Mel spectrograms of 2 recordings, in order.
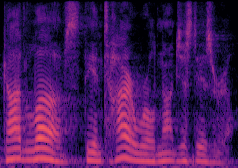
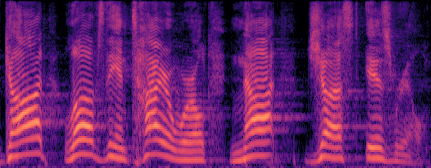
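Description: First: Dropped low and quiet, almost confiding; soft. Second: Slow, weighted stress on the entire world; preacher pressing the point home; emphatic. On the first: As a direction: say it gently under the breath. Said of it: "Nick, Nick". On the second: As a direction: lean hard on every word. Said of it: "what he is saying to Nicodemus". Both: Real, not acted.

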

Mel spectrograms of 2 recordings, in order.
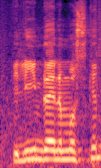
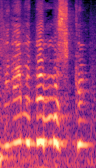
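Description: First: Said in the usual way. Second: Very high squeaky gushing voice; squeaky fan voice. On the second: Acted. Gamer gushing over a teammate's muscles in a squeaky voice.

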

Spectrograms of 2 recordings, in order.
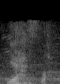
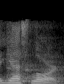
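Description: First: Said in the usual way. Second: Called out. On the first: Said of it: "Come on, practice again". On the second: Shown as a demonstration.

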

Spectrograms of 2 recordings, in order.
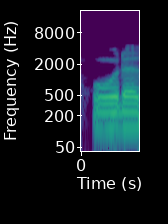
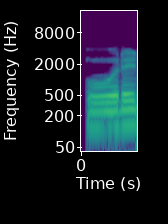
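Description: First: ਓਰੈ ending in open ai. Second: ਓਰੇ ending in long e; closed e ending. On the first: Teacher modelling it for students, ਓਰੈ with final ai. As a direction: open the last vowel of ਓਰੈ to ai. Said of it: "ਓਰੈ ਦਲਾਵਾਂ ਦੇ ਨਾਲ". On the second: Teacher showing students the mistake, ਓਰੇ with final e. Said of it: "ਓਰੇ ਨਹੀਂ ਪੜ੍ਹ ਦੇਣਾ". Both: Shown as a demonstration.

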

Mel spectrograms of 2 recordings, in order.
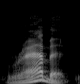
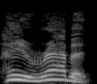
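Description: First: Said in the usual way. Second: High, loud call from outside; yelled call. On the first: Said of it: "thought the fox". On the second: A narrator's reading. Someone outside calling at the fox's door, yelling. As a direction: holler it up to reach indoors. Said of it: "someone yelled from outside".

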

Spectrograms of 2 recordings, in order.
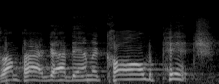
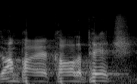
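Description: First: Mock yell. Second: Slow, evenly voiced request; catcher's measured demand. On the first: Catcher to rookie umpire who won't call, high mock yell. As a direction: demand it as a fed-up catcher, stretching the last words. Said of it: "now Etcheverron yells". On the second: Catcher to rookie umpire waiting on a call, measured demand. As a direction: prompt the umpire slowly, without yelling. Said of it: "Etcheverron says".

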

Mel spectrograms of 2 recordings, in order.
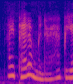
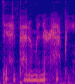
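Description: First: Higher, cooing sing-song; pet talk. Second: Said in the usual way. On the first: Real, not acted. Petting happy kittens, higher cooing pet talk. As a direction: coo it to the kittens, pitched up.

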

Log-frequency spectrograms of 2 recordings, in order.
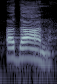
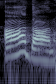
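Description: First: अदान with a short first vowel; wrong pronunciation. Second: आदान with a long opening "aa"; correct pronunciation. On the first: Teacher shows pupils the faulty word, short-vowel अदान. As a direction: say अदान opening on a brief "uh". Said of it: "वो अशुद्ध है". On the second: Teacher corrects the faulty word, long-vowel आदान. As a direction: stretch the first vowel of आदान. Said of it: "अदान नहीं होता". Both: Shown as a demonstration.

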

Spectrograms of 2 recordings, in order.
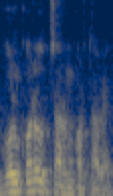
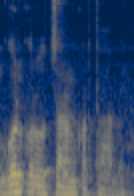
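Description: Both takes have the same delivery.

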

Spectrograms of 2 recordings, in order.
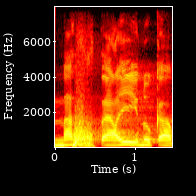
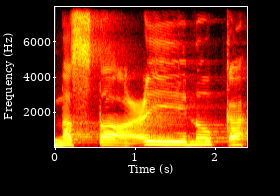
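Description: First: Slow mispronounced নাস্তাঈনুকা without a throat stop; common mispronunciation. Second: Slow নাস্তাঈনুকা with the আইন pressed from the throat; drawn-out নাস্তাঈনুকা, throat-pressed আইন, falling end; correct pronunciation. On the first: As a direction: say নাস্তাঈনুকা the careless way many people do. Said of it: "অনেকেই বলে". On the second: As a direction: model নাস্তাঈনুকা properly for students to copy. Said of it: "আইন এবং হা হলকের মাঝখান থেকে উচ্চারণ হয়". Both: Shown as a demonstration.

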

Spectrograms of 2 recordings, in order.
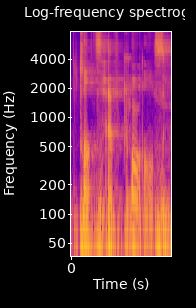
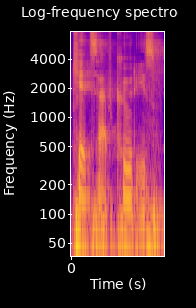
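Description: First: Lower, breathy grumble; grumpy old man. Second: Put-on lower, grumbling old man; sulky husband brushing off the kids; grumpy old man. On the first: Retold or imitated. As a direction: mutter it like a grouch. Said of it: "Mister Smith would be like". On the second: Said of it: "he was known to be a grumpy man".

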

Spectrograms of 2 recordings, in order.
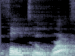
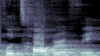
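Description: First: Photograph with PHO, the first syllable, stressed. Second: Photography with TOG, the second syllable, stressed. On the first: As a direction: hit the opening pho in photograph. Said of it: "không nhấn vào phô như bình thường". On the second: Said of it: "Nhấn vào từ tall". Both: Shown as a demonstration.

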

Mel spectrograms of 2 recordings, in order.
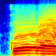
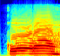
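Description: First: كرة as kuratun, higher and louder; voweled ending. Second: كرة ending in a breathed h, kurah; sukun ending. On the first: Teacher pointing out the last letter, كرة as kuratun. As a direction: ring out the "-tun" on كرة. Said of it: "لما أشكلها". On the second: Teacher quizzing a pupil, كرة as kurah. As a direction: close كرة on h, no t. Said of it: "آخر الكلمة لما أشكلها". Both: Shown as a demonstration.

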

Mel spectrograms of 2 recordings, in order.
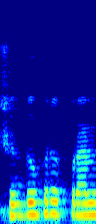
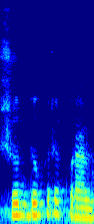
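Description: No difference in how they are said.

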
